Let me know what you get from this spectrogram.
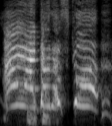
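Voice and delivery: put-on a lightly done Italian accent. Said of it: "I do the Italian accent".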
